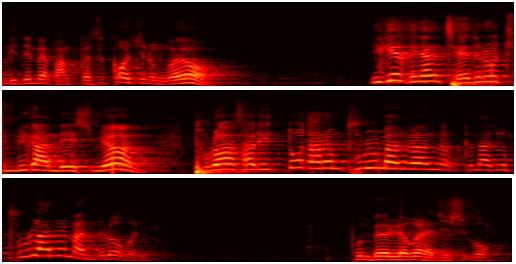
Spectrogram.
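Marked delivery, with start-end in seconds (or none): 2.7-8.8 raised, fervent preacher voice; preaching. Acted. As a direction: preach it higher and louder. Preaching at full force.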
